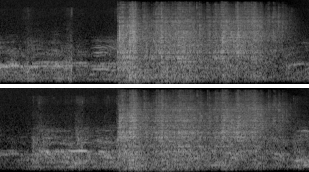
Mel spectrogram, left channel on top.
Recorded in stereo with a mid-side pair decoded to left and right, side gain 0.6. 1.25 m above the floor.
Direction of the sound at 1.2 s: 55° left.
